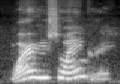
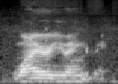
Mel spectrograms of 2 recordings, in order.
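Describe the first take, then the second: First: Very high, loud mock accusation; accusing wife. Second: Said in the usual way. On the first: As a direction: imitate a wife jumping to conclusions. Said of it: "Jessica will assume that I'm angry". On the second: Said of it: "And it's a good question".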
